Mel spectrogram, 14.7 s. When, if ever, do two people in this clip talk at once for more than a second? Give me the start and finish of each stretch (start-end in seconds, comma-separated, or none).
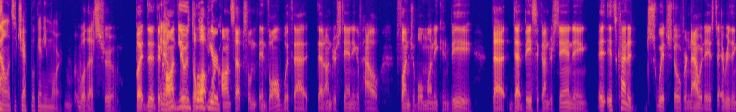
3.2-4.4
